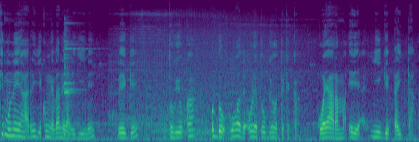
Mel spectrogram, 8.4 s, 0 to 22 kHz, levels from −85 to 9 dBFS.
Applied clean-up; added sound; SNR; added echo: none; Tools + Aircraft; 14 dB; none.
